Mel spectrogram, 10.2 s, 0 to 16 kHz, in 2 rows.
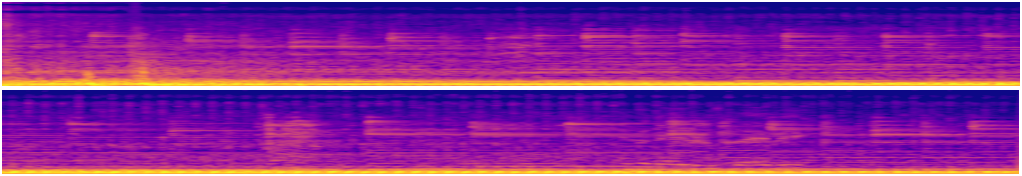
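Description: A 2009 Harley-Davidson Ultra Classic's V-twin runs steadily through Vance & Hines Eliminator mufflers, a deep, even pulse. Guitar background music plays over it.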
